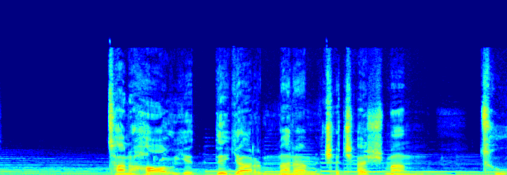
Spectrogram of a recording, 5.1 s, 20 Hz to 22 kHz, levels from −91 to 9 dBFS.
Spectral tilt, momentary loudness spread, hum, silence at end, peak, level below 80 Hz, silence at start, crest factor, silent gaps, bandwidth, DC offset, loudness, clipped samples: -3.5 dB/octave; 20 LU; none; 0 s; -6 dBFS; -62 dBFS; 0 s; 22 dB; none; 16.5 kHz; under 0.1%; -25 LUFS; under 0.1%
